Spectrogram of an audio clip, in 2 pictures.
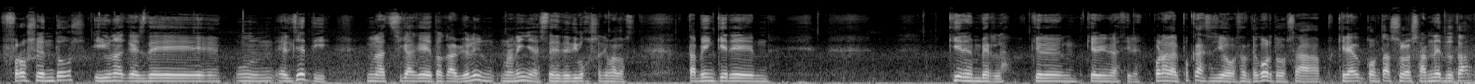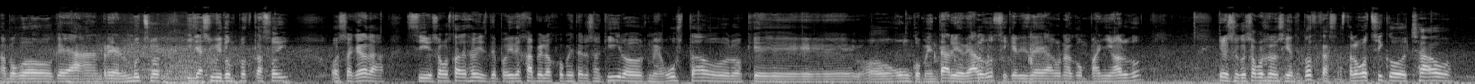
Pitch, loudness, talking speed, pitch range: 150 Hz, -18 LUFS, 200 wpm, 135-160 Hz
